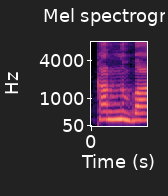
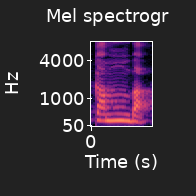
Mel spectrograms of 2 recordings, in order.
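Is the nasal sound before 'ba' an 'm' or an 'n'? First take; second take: n; m. First: The nasal before 'ba' is an 'n' sound. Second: The nasal before 'ba' is an 'm' sound. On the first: The speaker calls it wrong. "ಕನ್ಬ ಅಂತ ಹೇಳಲ್ಲ" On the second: The speaker calls it right. "ಅದು ಕಂಬ"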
